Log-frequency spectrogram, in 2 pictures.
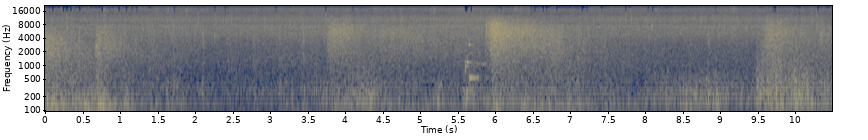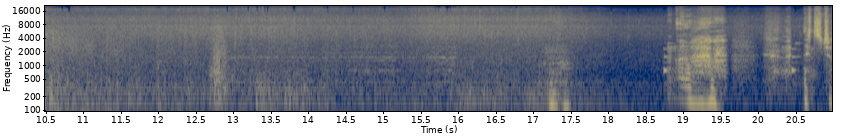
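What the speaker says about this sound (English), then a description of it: "If you're scared of lightning, hide now." Thunder and steady rain in the video game Genshin Impact, with several heavy rolling thunder cracks spread through a continuous downpour, plus a sharper louder burst near the end.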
